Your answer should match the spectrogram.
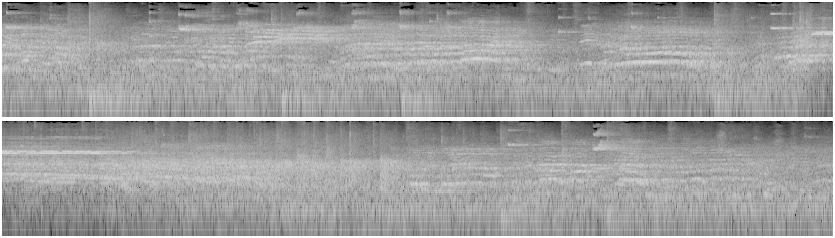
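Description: Volleyball game sounds echoing in a gymnasium: sharp hits of the ball among players' and spectators' voices calling out.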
